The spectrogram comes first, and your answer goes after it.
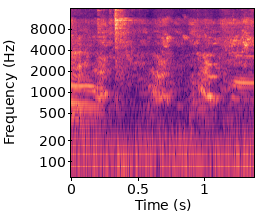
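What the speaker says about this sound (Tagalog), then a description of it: "Tapos dito sa ilalim, meron tayong German short hair pointer." A German shorthaired pointer, a large-breed dog about eight months old at a pet market, lets out close, loud yips and whimpering barks over a steady busy background.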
